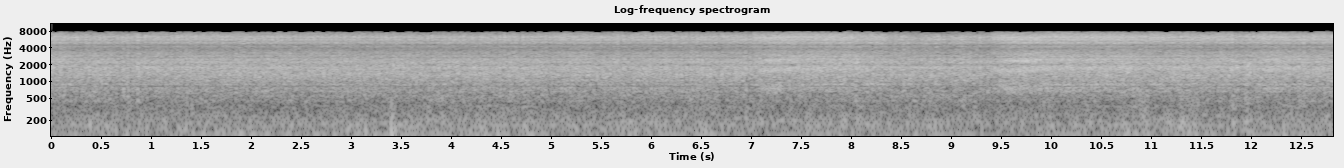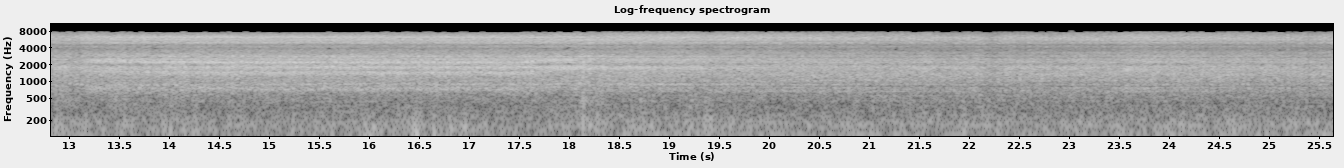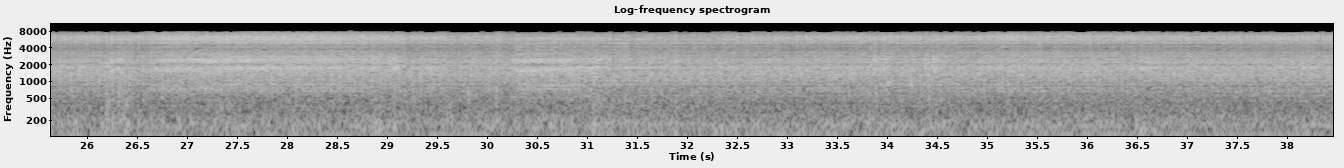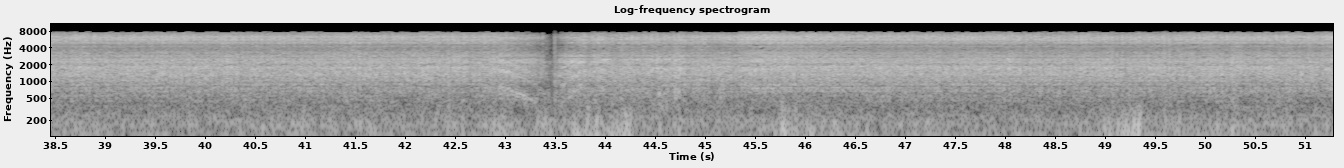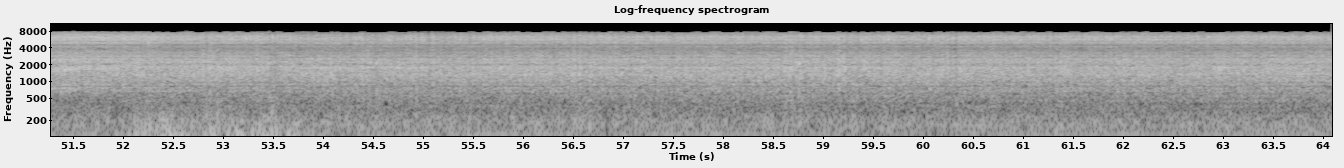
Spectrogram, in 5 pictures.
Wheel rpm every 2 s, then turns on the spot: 230, 230, 230, 230, 230, 230, 230, 210, 210, 230, 230, 230, 230, 230, 230, 230, 230, 230, 230, 230, 230, 160, 220, 240, 230, 230, 230, 230, 230, 230, 230, 230.
none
